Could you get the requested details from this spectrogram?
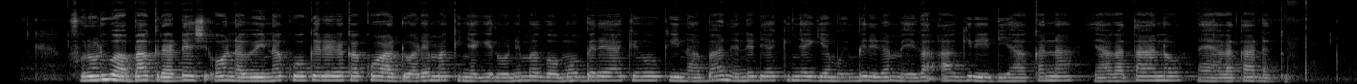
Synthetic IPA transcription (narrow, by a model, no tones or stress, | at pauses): foɾoɾiwabaɡɾadɛʃɔnawenakuoɡɛɾɛɾɛkakoadoaɾeamakiɲaɣeɾwɔnemaðɔmɔbɛɾɛjakeŋokinabanɛnɛdeakiɲaɣiamoimeɾeɾamɛɣaʔaɣiɾedijakanajaɣataːnɔnajaɣataːndatu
